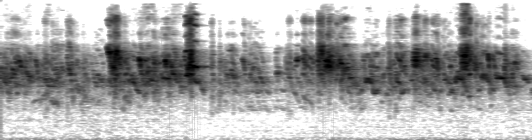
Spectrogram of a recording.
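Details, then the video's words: Pet store budgerigars sing in a dense twittering chorus, loud scratchy chirps swelling in waves roughly every second over a low hum. "budgies singing | budgie sounds"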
